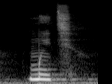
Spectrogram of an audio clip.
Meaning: to wash
- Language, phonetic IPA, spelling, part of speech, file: Belarusian, [mɨt͡sʲ], мыць, verb, Be-мыць.ogg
